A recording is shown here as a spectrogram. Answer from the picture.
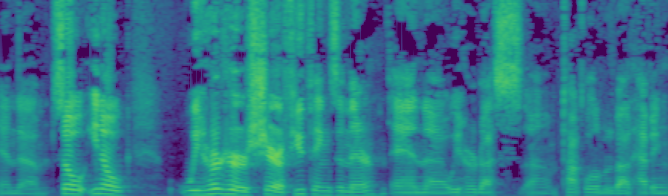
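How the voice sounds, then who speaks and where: This is a plain, everyday voice with ordinary pitch variation. It moves at a moderate pace against a quiet background. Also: man. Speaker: homeschooling podcast co-host. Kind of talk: casual chat. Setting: in a car.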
